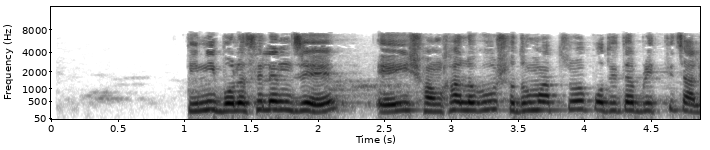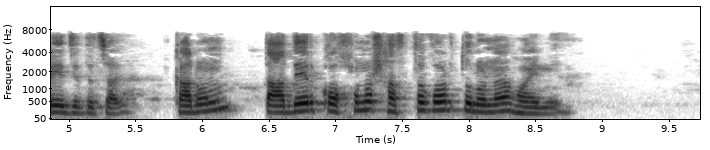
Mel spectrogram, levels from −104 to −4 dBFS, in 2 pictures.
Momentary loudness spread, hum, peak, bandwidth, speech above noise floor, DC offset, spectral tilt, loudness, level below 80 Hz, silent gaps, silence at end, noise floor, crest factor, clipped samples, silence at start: 10 LU; none; -2 dBFS; 7.6 kHz; 66 dB; under 0.1%; -4 dB/octave; -17 LUFS; -60 dBFS; none; 1 s; -82 dBFS; 16 dB; under 0.1%; 1.05 s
